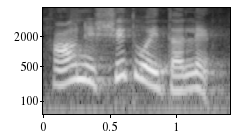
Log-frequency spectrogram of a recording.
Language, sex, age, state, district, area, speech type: Goan Konkani, female, 30-45, Goa, Sanguem, rural, spontaneous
